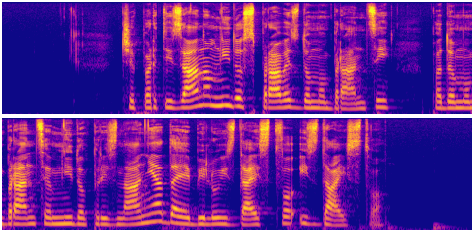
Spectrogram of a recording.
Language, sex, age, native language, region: Slovenian, female, 18-29, Slovenian, Gorenjska region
